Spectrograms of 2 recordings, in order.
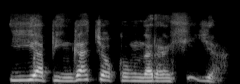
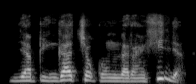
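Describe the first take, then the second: First: The ll sounds very soft, like a light y. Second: The ll sounds like a softened affricate. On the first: This is how Quito speakers under twenty say it. "más suave aún, casi como los peruanos" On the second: This is how Quito speakers aged twenty to fifty say it. "a lo quiteño de menos de cincuenta y más de veinte"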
